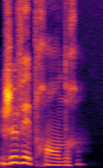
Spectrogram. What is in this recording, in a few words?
"je vais prendre", french; flashcards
